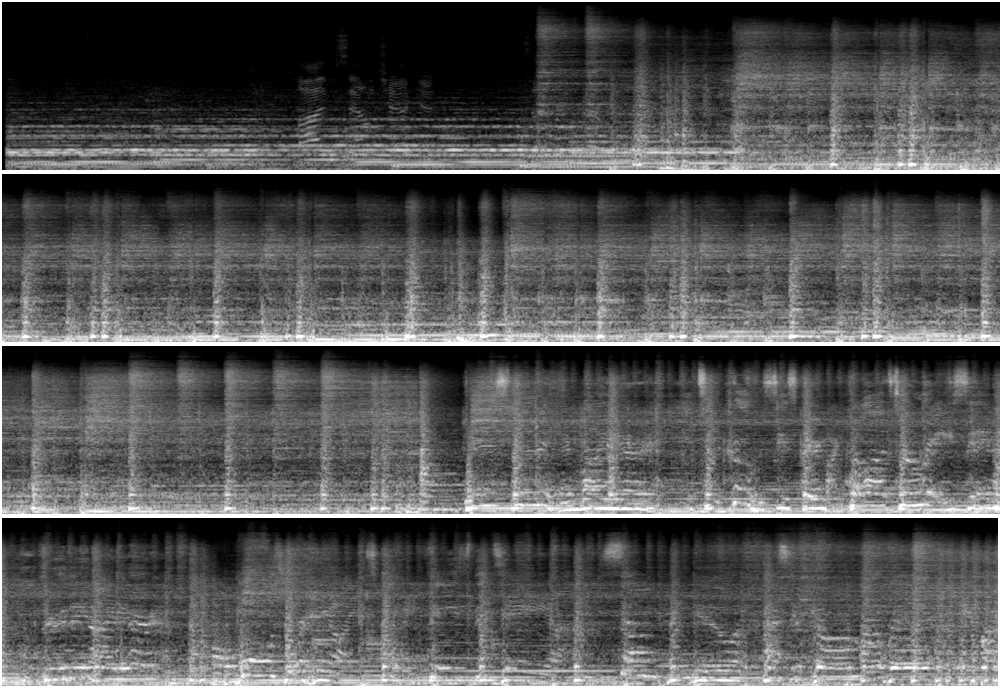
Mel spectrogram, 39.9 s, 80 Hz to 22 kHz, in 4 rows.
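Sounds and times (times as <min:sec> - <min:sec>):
live band playing: 0:05.3 - 0:39.9
sustained bass notes: 0:05.5 - 0:39.9
drum kit with kick drum: 0:05.8 - 0:39.9.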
